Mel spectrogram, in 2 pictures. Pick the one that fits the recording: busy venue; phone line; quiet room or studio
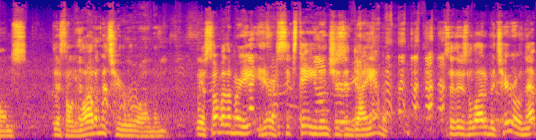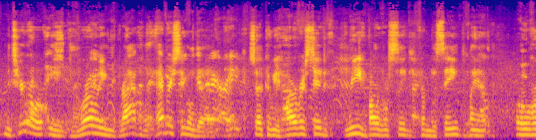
busy venue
